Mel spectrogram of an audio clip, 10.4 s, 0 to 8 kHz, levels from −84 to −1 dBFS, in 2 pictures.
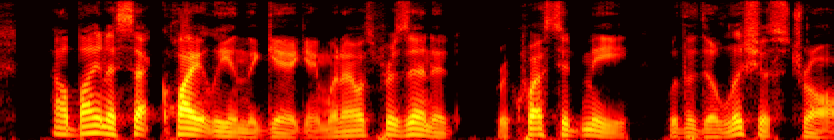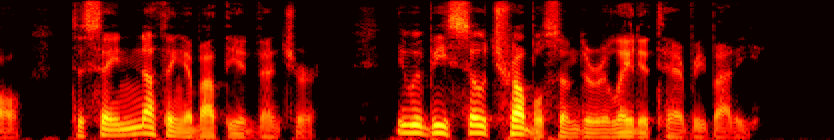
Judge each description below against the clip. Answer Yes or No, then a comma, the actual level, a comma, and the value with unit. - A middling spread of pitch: No, wide, 8.4 semitones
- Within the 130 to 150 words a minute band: No, average, 190 wpm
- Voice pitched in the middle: No, low, 100 Hz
